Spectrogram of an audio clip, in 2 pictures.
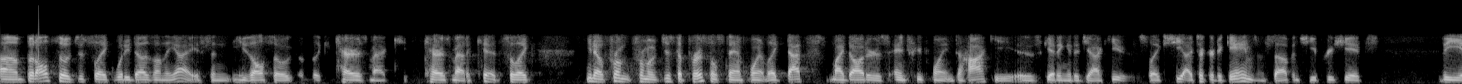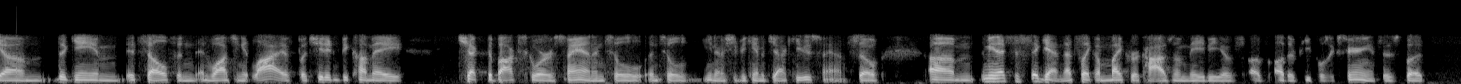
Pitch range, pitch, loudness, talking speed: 95-115 Hz, 105 Hz, -21 LUFS, 210 wpm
